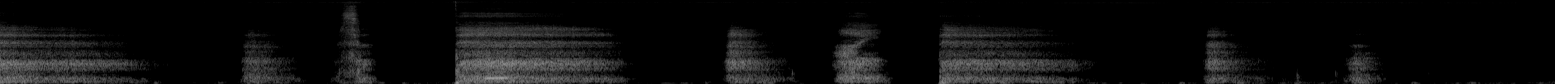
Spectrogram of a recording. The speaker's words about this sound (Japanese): 深呼吸深呼吸、吸って吐いて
